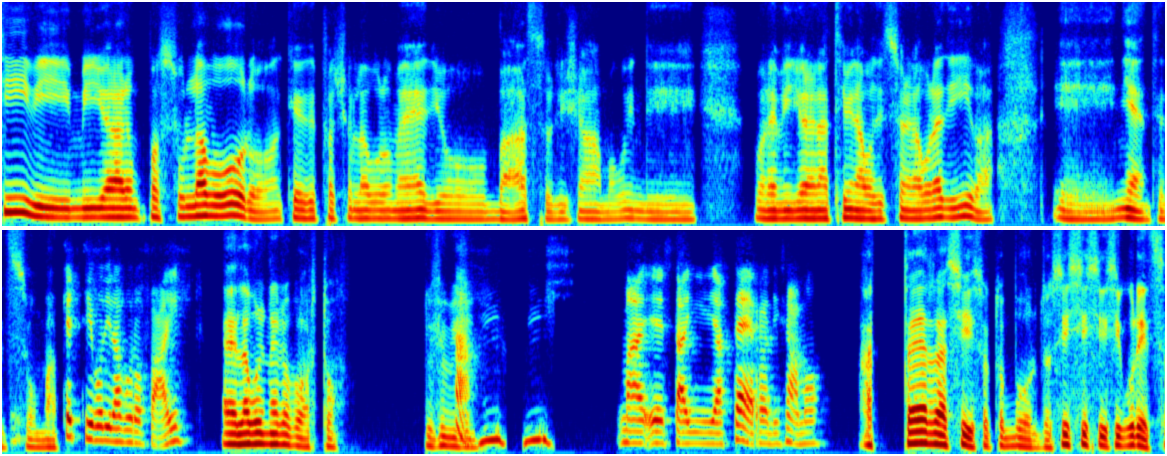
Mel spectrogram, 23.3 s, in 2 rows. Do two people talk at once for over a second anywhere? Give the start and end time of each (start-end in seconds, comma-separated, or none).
none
